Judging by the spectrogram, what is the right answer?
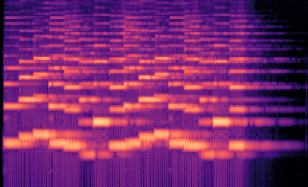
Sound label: Clarinet; examples in treble clef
